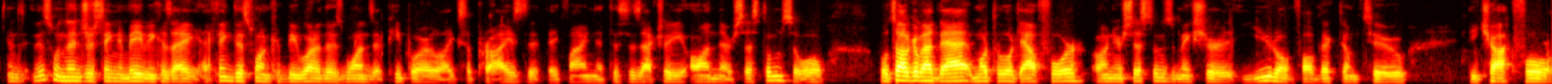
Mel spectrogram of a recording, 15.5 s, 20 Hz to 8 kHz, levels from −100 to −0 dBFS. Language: English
